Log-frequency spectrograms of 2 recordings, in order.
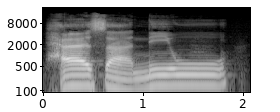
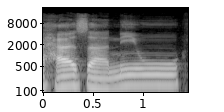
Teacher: Tapi bunyi tanwinnya masuk melebur ke huruf wau sehingga dibaca hasaniu. Kemudian di bagian niunya itu suaranya itu kita tahan, kita panjangkan sepanjang dua harakat karena dia dighunahkan. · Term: idgham ghunah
